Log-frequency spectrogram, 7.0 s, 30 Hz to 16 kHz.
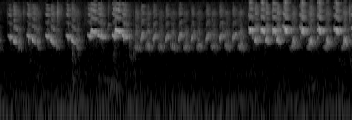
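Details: Seven-month-old canaries, recorded 10 November 2023, sing tours of identical rapidly repeated syllables, shifting twice to a new, higher, brighter note pattern, each tour steady and rhythmic.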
